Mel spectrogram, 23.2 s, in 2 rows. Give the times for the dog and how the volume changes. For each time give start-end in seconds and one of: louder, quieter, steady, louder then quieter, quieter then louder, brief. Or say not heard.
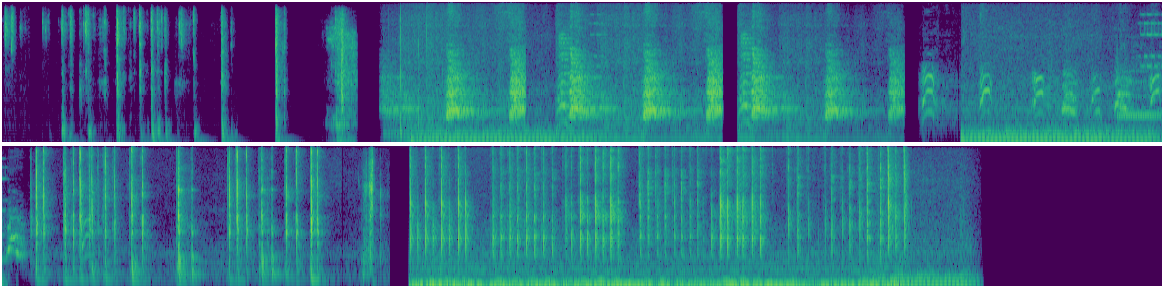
3.8-12.5 quieter.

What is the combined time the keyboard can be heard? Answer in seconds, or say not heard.
13 s.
